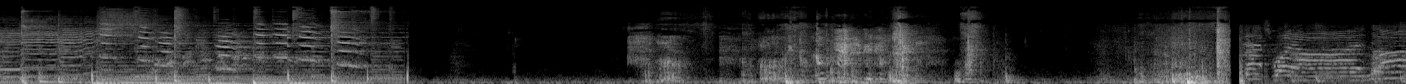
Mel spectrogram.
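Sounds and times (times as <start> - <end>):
small dog growling and barking: 6.2 - 10.0.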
